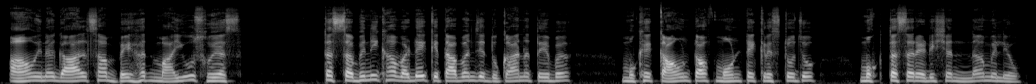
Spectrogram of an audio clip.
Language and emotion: Sindhi, sad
